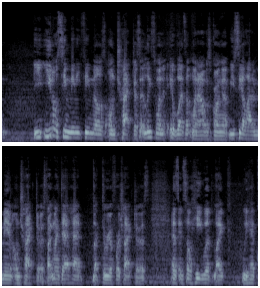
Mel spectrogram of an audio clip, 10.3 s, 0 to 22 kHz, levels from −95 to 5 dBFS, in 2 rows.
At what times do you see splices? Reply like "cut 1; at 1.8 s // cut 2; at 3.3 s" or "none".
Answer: cut 1; at 8.6 s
